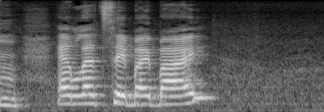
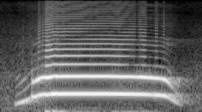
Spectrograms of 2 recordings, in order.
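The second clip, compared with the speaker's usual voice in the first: put-on high, loud girlish moo; long high-pitched cow moo; 11 semitones higher, 9 dB louder than usual. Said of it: "the cow says moo".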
